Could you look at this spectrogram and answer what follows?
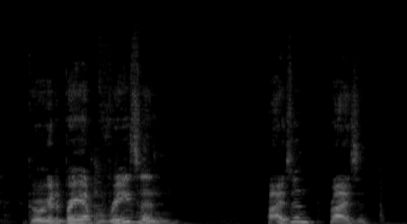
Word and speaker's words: Ryzen: Also, it is pronounced Ryzen.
